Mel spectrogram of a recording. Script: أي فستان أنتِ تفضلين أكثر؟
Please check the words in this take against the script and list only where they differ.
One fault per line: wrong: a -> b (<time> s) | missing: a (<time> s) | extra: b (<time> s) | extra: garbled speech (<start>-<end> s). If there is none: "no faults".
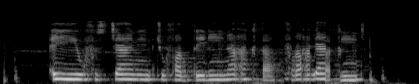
missing: أنتِ (1.5 s)
extra: garbled speech (2.8-3.6 s)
